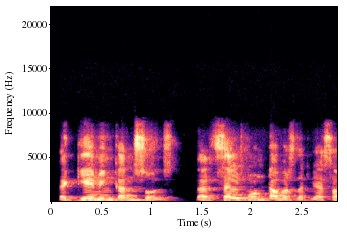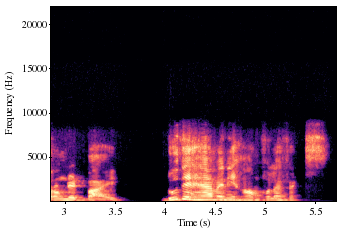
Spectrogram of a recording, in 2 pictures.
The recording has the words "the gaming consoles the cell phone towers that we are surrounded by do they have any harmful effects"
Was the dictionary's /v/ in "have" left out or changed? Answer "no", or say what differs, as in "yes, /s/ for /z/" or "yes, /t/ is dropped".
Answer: no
